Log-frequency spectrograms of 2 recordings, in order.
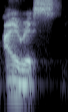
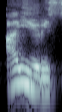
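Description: First: The name is said with English pronunciation. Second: The name is said with Korean pronunciation. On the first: "it's a show called Iris" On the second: "if you want to go with the Korean title, it's Iris"

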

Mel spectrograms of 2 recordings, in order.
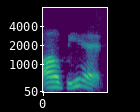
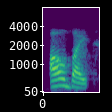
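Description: First: It sounds like three syllables, 'all-bee-it'. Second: It sounds like the two words 'I'll bite'. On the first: This is the form most people use. The speaker calls it right. "somebody corrected me and I was like, oh" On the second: This is how the speaker's parents say it. The speaker calls it wrong. "Do you know how I used to pronounce this?"

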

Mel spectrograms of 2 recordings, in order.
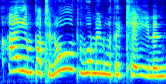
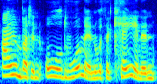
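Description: First: It is said in a put-on old-lady voice. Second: It is said in the speaker's natural voice.

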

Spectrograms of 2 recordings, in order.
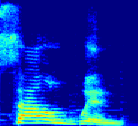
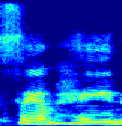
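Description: First: The name is pronounced differently from its spelling. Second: The name is pronounced the way it is spelled. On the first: The speaker calls it right. "It's Samhain" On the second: The speaker calls it wrong. "I know it's spelled Samhain. Please stop pronouncing it Samhain"

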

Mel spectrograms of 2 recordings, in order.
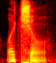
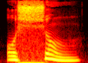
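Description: First: The middle consonant is a sharp 'ch' sound. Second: The middle consonant is a soft 'sh' sound.

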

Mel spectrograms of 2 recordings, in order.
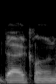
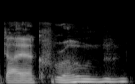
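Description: First: The consonant after 'dia' is an L sound. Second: The consonant after 'dia' is an R sound. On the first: The speaker calls it wrong. "We don't say diaclone in this house" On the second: The speaker calls it right. "We say diachrone"

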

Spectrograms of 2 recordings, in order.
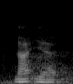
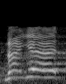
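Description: First: It is said with flat, low energy. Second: It is said with lively, high energy. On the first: "It's always" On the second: "I never say it with great energy. I never say"

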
